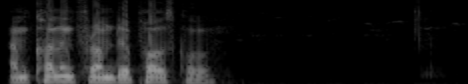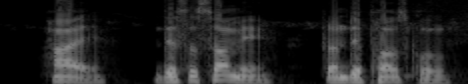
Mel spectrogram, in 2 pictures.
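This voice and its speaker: A male teacher delivers a scripted lesson at a slow pace, setting out each phrase deliberately. His voice is clean and smooth at a medium pitch, recorded dry and close. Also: darkish tone, dry recording. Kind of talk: scripted English lesson, reading example phrases.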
